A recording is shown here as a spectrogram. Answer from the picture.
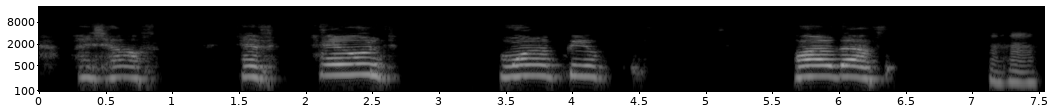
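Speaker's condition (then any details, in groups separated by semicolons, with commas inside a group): Cerebral palsy, spastic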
